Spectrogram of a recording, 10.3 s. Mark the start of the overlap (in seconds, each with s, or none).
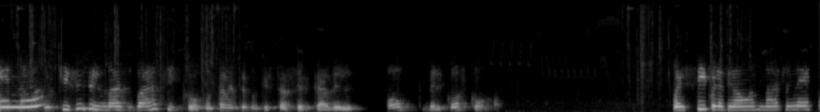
none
